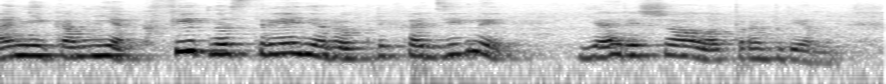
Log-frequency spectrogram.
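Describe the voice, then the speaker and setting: A woman speaks at a fairly slow pace with ordinary pitch variation. Light background noise and audible room echo are present. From Siberia, Kemerovo region; Siberia. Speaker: fitness trainer and body therapist; fitness trainer. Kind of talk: casual chat. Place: home room. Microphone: camera far.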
